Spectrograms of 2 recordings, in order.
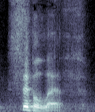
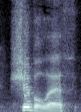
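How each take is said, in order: First: The word begins with an S sound. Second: The word begins with an SH sound. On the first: "they would instead say sibboleth" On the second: "they couldn't say shibboleth"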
